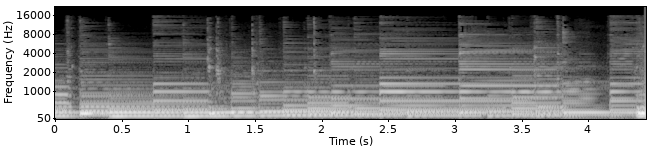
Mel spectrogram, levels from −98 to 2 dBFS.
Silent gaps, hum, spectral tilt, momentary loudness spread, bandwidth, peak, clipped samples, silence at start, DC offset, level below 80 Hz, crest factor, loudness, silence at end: none; none; -8.5 dB/octave; 4 LU; 13 kHz; 0 dBFS; under 0.1%; 0 s; under 0.1%; -52 dBFS; 16 dB; -17 LUFS; 0 s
